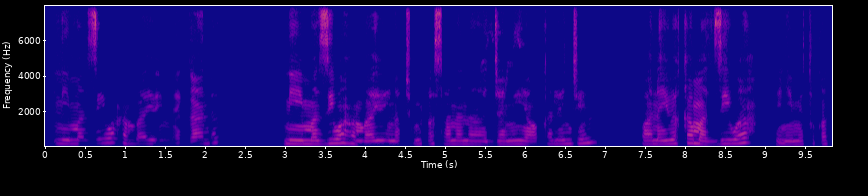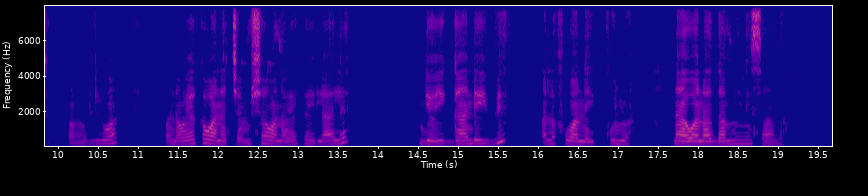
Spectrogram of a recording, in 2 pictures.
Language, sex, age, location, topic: Swahili, female, 25-35, Nakuru, agriculture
